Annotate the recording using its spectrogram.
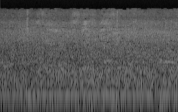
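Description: Steady low hum with an even hiss of room noise, the background of a large airport lounge with its ventilation running.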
